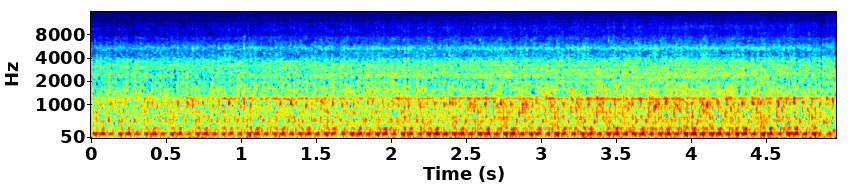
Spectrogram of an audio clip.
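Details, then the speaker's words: BMW E39 540i, built 3/2000, 280,000 km, 4.4 L V8 with 286 hp: smooth, even idle with a steady low rumble and no knocks, ticks or misses; engine sounds healthy; normal idle. "eure Motor hört sich gut an"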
